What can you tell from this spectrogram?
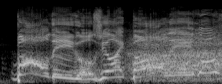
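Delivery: high, slow, shouted blurt; a hammed-up nervous shout; blurted outburst. Blurting intrusive thought.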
